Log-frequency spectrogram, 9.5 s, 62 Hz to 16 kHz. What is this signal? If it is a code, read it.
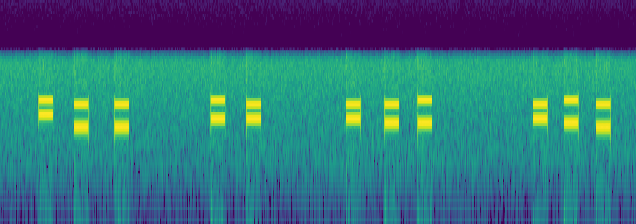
DTMF, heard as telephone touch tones, dialled by hand, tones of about 220 ms. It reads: 011 87 745 751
